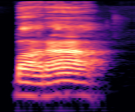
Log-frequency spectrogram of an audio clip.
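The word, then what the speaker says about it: בָּרָא: entendimento, é que essa palavra criou no hebraico, bará, na transliteração dela, se pronuncia dessa forma, significa criar a partir do nada.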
